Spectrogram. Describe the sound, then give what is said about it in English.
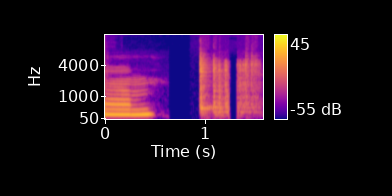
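A brief hummed vocal note fades out. After a pause comes a loud, rapid clatter of dice rolling across a table, with a short break mid-roll; the roll comes up a 2. “I rolled a 2.”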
